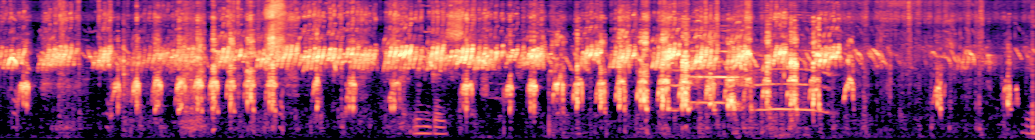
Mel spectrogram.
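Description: Hens cluck and chicks chirp rapidly in a steady chorus, close and loud, with a brief spoken word partway through.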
